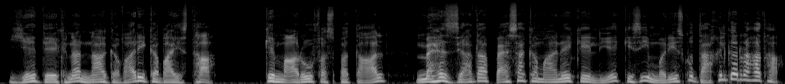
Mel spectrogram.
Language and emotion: Urdu, disgusted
